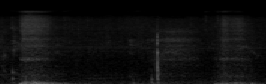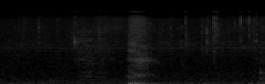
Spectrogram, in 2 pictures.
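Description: Quiet room tone with a few faint, soft noises and one sharp click about two seconds in.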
